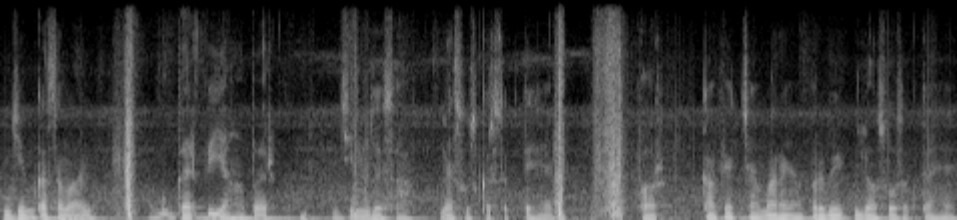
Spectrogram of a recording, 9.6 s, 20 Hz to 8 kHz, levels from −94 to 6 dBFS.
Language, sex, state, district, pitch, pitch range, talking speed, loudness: Hindi, male, Himachal Pradesh, Shimla, 120 Hz, 115-125 Hz, 165 wpm, -24 LUFS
